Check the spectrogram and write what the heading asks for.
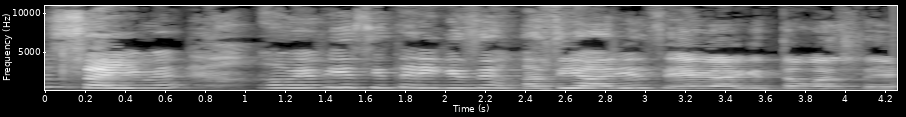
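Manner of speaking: usual speaking voice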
